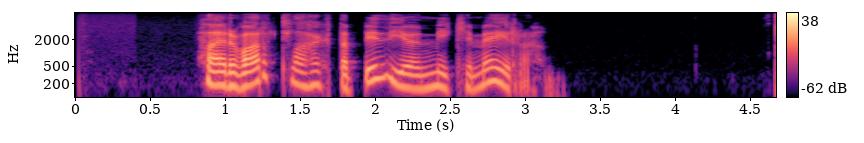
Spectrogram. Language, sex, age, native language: Icelandic, female, 40-49, Icelandic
